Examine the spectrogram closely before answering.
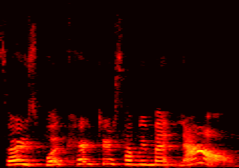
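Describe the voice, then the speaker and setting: A woman kindergarten teacher reading a story aloud with teaching asides, expressive, questioning and encouraging, recorded in an echoey room. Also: very high voice, quick pace, creaky.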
